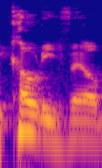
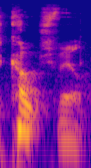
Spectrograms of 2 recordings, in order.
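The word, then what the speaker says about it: Coatesville: right yes it is it's spelled Co a t s v i l l e so looking at it look like it'd be codyville but it's coachville Coatsville and that's the voice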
